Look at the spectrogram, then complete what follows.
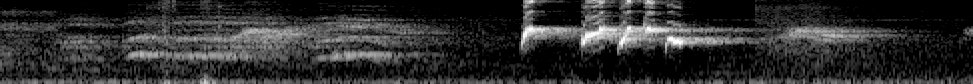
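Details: Red-whiskered bulbul master song in southern style for training caged birds: soft, wavering warbles lead into a loud burst of quick whistled notes, then a fading whistle, with a faint low knock early on.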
